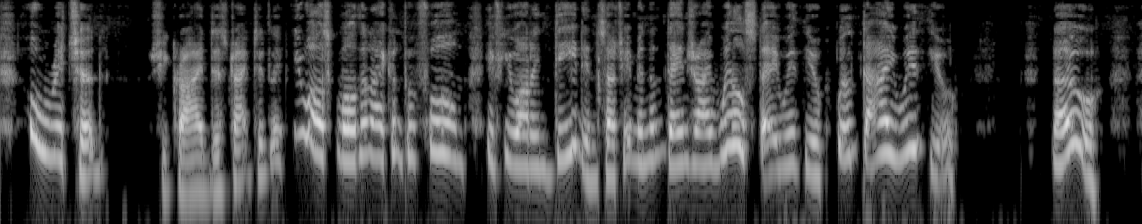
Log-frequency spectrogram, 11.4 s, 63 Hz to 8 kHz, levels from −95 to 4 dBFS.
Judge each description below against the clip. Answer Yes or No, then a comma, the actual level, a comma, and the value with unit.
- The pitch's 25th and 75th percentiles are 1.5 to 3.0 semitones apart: No, average, 5.0 semitones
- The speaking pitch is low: No, very high, 250 Hz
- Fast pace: No, average, 160 wpm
